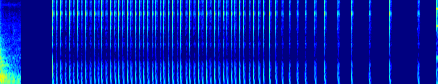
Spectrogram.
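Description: A prize wheel ticks rapidly as it spins, then slows to a stop.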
